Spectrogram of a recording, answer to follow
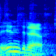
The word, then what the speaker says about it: Indira: So how you pronounce it is Indira.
